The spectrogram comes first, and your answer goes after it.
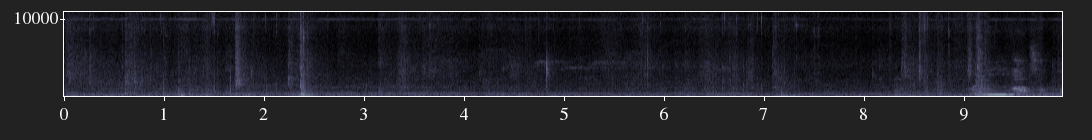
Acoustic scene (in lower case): elevator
